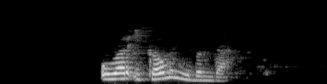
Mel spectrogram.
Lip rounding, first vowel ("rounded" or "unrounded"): rounded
